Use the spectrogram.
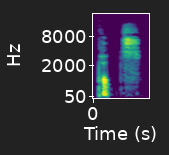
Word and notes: pots: British English

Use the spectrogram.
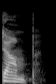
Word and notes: dump: American English

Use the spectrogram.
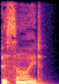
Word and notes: beside: British English

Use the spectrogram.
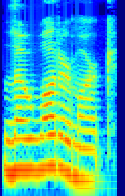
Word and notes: low-water mark: American English

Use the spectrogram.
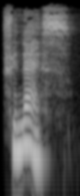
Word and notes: finesse: British English

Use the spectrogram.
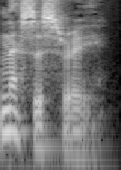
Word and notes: necessary: British English

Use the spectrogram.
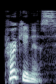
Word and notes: perkiness: British English

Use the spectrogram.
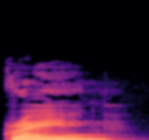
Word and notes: greying: British English

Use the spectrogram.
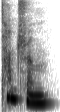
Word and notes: tantrum: British English

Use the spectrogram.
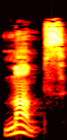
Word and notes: mumps: American English

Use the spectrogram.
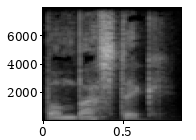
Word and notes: bombastic: British English

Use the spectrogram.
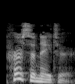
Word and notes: personator: British English

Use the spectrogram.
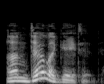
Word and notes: undelegated: British English

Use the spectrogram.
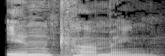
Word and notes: incoming: American English

